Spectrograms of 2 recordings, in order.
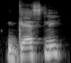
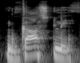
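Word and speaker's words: ghastly: गैसली, गैसली में तो इनफैक्ट ट का भी साउंड नहीं आ रहा है। तो एक तरीका तो इसे प्रोनाउंस करने का ये होता है, और दूसरा होता है गास्टली, गास्टली।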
